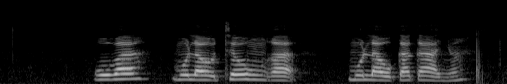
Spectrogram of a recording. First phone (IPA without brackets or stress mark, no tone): ɣ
